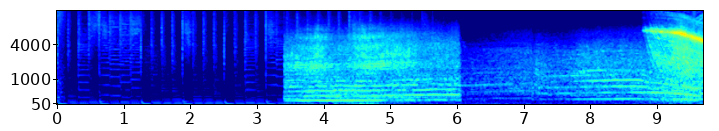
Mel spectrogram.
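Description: Ferrari Challenge race car lapping Mugello in Assetto Corsa, engine note rising and falling through gear changes with a loud sustained howl midway, then a high whine building toward the end, no talk.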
